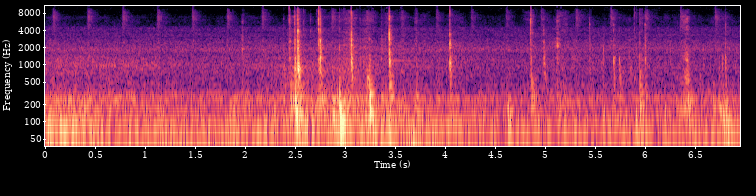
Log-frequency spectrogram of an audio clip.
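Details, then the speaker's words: 2006 Adria Twin camper fridge being lit on gas; faint irregular ticking, a couple of clicks a second under a quiet hum, as the igniter sparks before the flame catches; normal igniter clicking. "It's a little little ticking noise in the background as you can actually hear the igniter clicking away in the back."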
